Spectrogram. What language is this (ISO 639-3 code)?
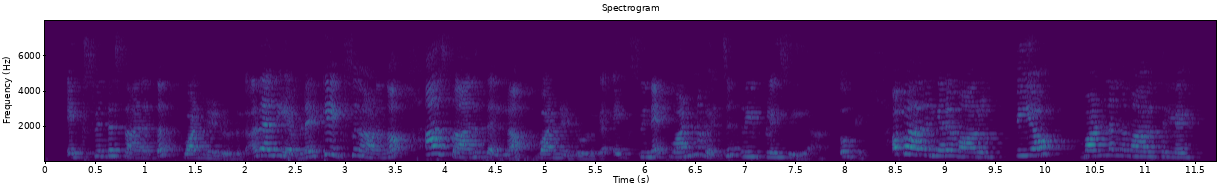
mal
